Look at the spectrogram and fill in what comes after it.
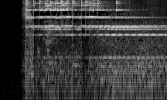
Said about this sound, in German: Wenn in Bern die Glocke läutet, dann weiss man, was es geschlagen hat.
